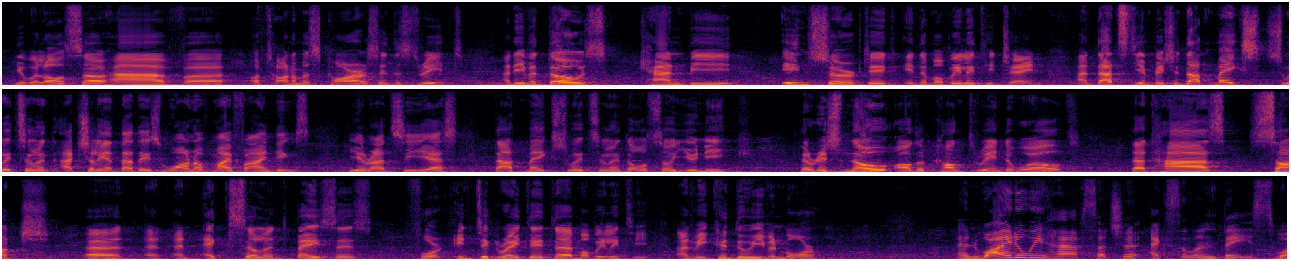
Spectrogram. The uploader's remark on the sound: Recorded LIVE From CES. 30 Swiss startups presented their innovations at the Swiss Tech Pavilion presented by PRS, Switzerland Global Enterprise, digitalswitzerland and swissnex at the world’s leading global tech conference. Recorded LIVE during the conference.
